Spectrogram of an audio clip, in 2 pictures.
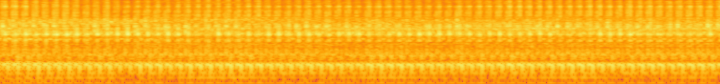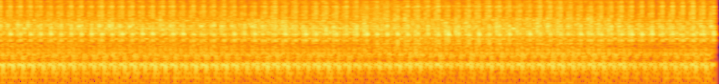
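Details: Aixam Crossover microcar diesel after replacing the variator with an aftermarket part and a new accelerator cable, which cured the noise: steady even diesel clatter, no rough patches or slipping; engine and variator running normally.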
